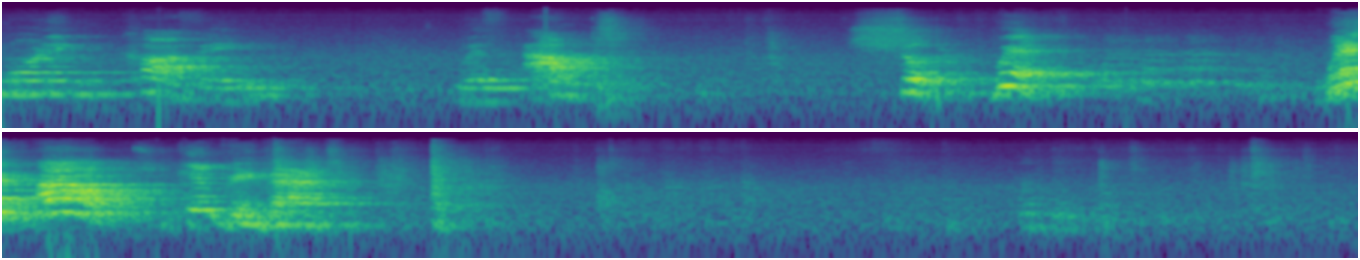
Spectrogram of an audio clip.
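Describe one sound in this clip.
Two men talk back and forth, heard from a distance in a large hall.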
